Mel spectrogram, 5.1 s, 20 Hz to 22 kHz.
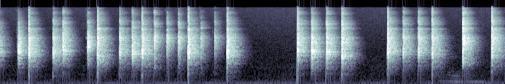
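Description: A pair of small, solid, light-coloured yachidamo (Japanese ash) wooden percussion spoons, held back to back, is struck against the hand and knee in a rhythmic clacking. About 26 sharp, bright, dry wooden clicks ring out in quick bursts, with a couple of short pauses, and each click dies away almost instantly.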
